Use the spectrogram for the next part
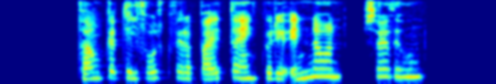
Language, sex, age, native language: Icelandic, female, 40-49, Icelandic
